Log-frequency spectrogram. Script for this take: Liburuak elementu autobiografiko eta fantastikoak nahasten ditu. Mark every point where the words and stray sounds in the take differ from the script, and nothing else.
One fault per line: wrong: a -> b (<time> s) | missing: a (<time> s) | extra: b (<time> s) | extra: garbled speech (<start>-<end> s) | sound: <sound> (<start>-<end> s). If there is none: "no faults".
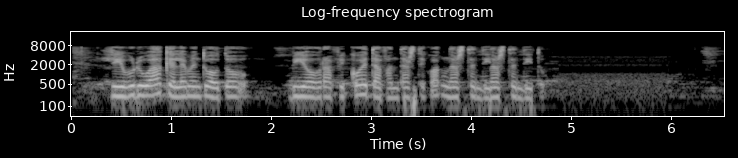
extra: nahasten (4.2 s)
